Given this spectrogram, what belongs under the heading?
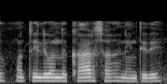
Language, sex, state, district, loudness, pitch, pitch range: Kannada, male, Karnataka, Koppal, -18 LUFS, 165 Hz, 160-165 Hz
